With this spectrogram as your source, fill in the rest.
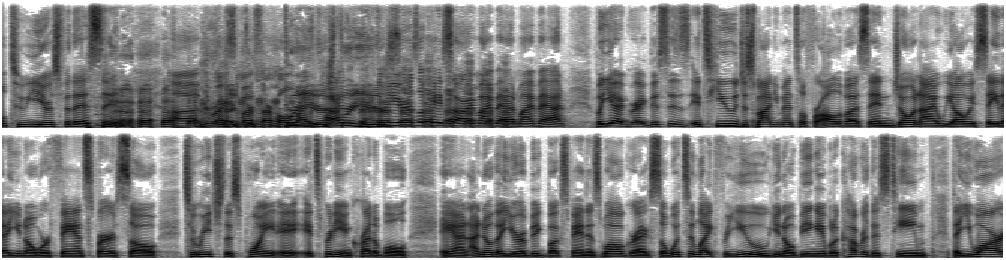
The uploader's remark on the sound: LIVE from the NBA Finals in Phoenix, AZ.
